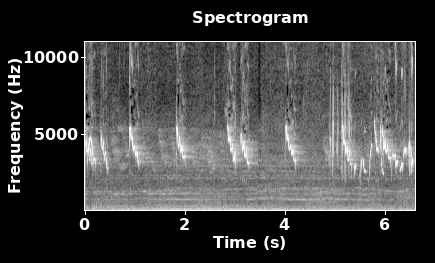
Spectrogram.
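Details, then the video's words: Provoking song of a lemon-bellied white-eye, used to draw lazy singers out: thin high downslurred chirps about once a second, then a fast tumbling burst of twittering notes at the end. "Tembakan Kecial Kuning Paling Dicari Bikin Kecial Lain Emosi Dan Terpancing Joss"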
